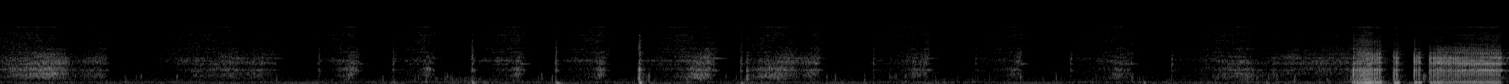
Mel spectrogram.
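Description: Fingertips slowly tap and stroke across the plastic head of a hollow darbuka drum. Soft, breathy swishes alternate with light, quick taps over a faint low hum, and the surface sound turns suddenly louder and rougher near the end.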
